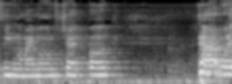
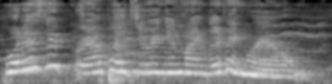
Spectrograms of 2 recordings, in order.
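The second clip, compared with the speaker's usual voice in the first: put-on kid's voice; 7 semitones higher, slower than usual. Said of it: "She's like".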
